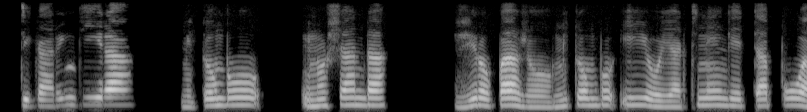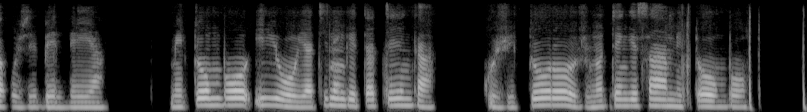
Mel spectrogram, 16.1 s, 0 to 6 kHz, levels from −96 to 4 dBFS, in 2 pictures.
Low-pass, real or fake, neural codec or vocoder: 5.4 kHz; real; none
